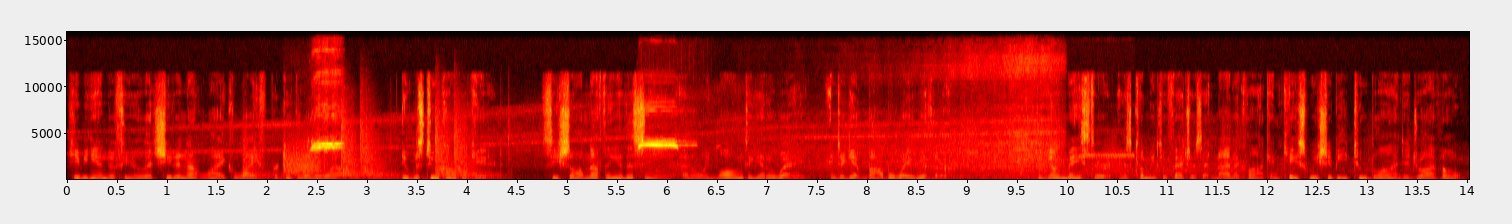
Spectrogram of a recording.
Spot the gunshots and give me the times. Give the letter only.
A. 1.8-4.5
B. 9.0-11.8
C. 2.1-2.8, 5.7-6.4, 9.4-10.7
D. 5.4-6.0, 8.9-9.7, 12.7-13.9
A.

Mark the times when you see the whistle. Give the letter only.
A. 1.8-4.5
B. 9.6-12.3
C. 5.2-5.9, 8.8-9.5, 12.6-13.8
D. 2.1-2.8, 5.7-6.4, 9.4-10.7
D.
